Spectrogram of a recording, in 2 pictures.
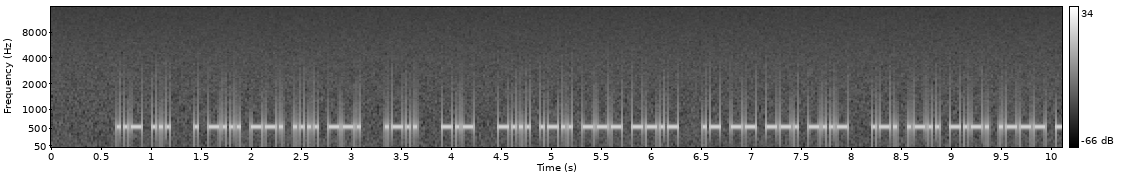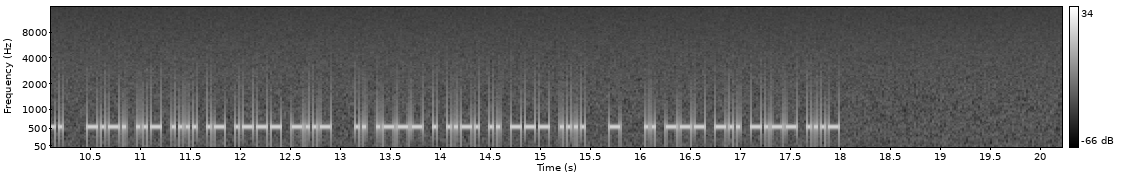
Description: Morse code, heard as a keyed tone, machine-sent, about 34 wpm, 540 Hz. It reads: US EBGHG L K BLOQ AMGX RLCJN CUHAJX IJEFIOH T IODYV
